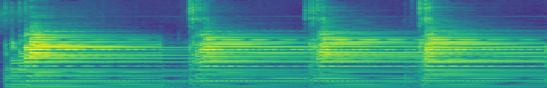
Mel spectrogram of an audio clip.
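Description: A single guitar chord, played with the low E string open, is strummed four times at a slow, even pace, each strum ringing out and fading before the next; no one speaks.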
